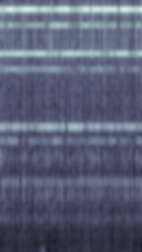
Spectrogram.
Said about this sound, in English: The phone rings. What can it mean? Action? Horror? Mystery? Danger? Intrigue? There's only one way to find out when our hero picks up the phone in Dial A for Adventure!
